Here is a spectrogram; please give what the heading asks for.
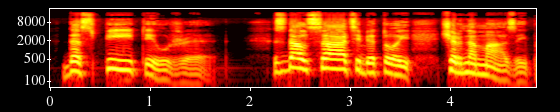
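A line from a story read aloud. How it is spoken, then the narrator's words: Grumbling husband. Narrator (Russian): пробурчал муж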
